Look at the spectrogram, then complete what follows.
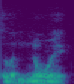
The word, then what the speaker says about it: Illinois: embrace the fact that Illinois is not pronounced with the silent Ness is pronounced Illinois with no s so now you have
